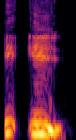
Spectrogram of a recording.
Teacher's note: अग्रस्वर जो है जो जीभ के आगे के हिस्से से बोले जाए,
